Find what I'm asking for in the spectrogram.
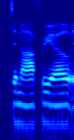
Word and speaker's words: Donofrio: But so my last name is Donofrio. It's pronounced that way. All my handles, though, I just kind of have a play on my last name where my handles are Donafritos, even though that's not how you pronounce my last name.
